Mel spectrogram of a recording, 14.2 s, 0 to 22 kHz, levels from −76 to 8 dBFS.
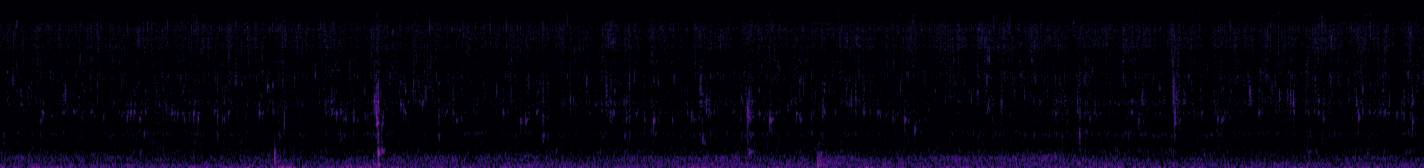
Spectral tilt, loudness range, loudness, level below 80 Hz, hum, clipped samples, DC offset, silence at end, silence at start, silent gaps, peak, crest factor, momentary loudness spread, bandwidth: -2 dB/octave; 1 LU; -51 LUFS; -62 dBFS; none; under 0.1%; under 0.1%; 0 s; 0 s; none; -28 dBFS; 24 dB; 2 LU; 17 kHz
